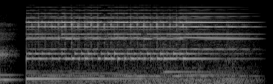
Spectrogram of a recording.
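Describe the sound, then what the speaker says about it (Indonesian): A telephone rings with a bright, steady electronic ringtone in an Indonesian comedy horror film, sounding alone and clear for about two and a half seconds before it cuts off. "Naya mendapat telepon dari Alvin"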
